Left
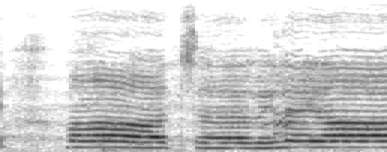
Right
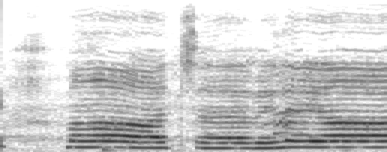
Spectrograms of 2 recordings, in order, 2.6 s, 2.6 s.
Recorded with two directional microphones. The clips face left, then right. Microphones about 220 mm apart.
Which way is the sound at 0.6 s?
15° right (ahead or behind).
